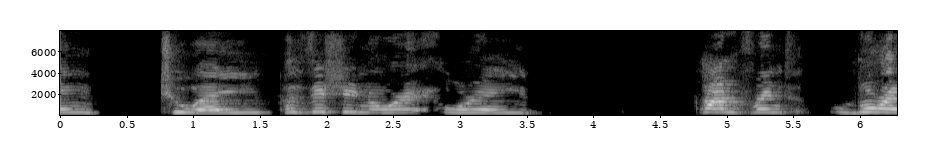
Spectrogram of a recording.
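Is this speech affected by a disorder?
Yes: cerebral palsy; spastic.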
